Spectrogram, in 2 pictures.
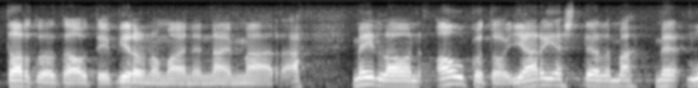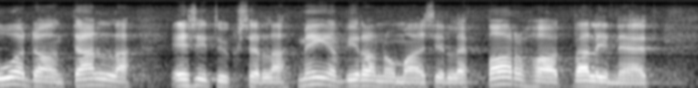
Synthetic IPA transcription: t̪ɑrt̪oɑt̪ɑwt̪iʋiɾɑno̞mɑjne̞nnæimmæːræ̰ː | me̞ilːæonɑukot̪o̞jærjest̪e̞lmæme̞luodɑːnt̪ælːæ | e̞sit̪ykse̞lːæme̞ijæʋʋiɾɑno̞mɑisilːe̞ppɑrɦɑːt̪ʋæline̞ːt̪

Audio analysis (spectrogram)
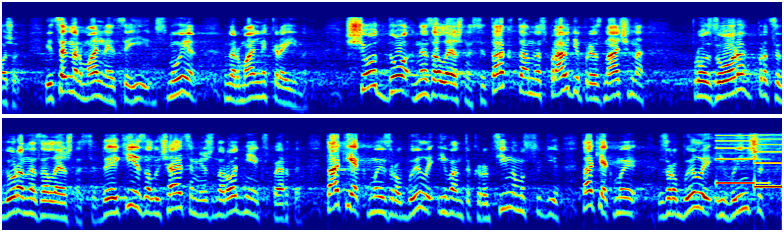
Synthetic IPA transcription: ɔʒʊtʲ | it̪sɛnɔrmɑlʲnɐit̪sɛisnujɛʋnɔrmɑlʲnɪxkɾɐjinɐx | ʃt͡ʃɔd̪ɔnezɐlˠɛʒnɔsʲtʲit̪ɑkt̪ɑmnɐspɾɑwdʲipɾɪznɑt͡ʃenɐ | pɾɔzɔɾɐpɾɔt̪sed̪uɾɐnezɐlˠɛʒnɔsʲtʲid̪ɔjɐkʲijizɐlˠʊt͡ʃɑjʊt͡sʲːɐmʲiʒd̪ʊnɐɾɔdʲnʲiɛkspɛrt̪ɪ | t̪ɑkjɐkmɪzrɔbɪlˠɪʔiʋɐnt̪ɪkɔɾʊp̚t͡sʲijnɔmʊsʊdʲi | t̪ɑkjɐkmɪ | zrɔbɪlˠɪʔiʋinʃɪx

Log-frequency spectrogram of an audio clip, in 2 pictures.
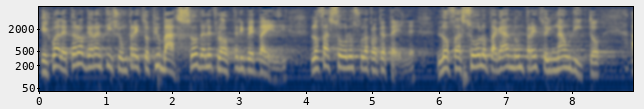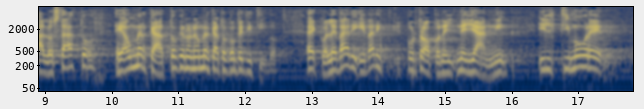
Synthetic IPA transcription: ilkwaːlepeɾɔɡaɾant̪iʃːeumpɾɛt̪sːopjubasːod̪elːeflɔt̪ːed̪ikwejpaḛːzi | lofasoːlosulːapɾɔːpɾjapɛ̰lːḛ | lofasoːlopaɡand̪oumpɾɛt̪sːoinawd̪iːt̪oalːost̪aːt̪oeaumːerkaːt̪ok̟enːonɛumːerkaːt̪okompet̪it̪ḭːvo̰ | ɛkːolevaːɾiivaːɾipurt̪ɾɔpːoneneʎːia̰nːi | ilt̪imoːɾe

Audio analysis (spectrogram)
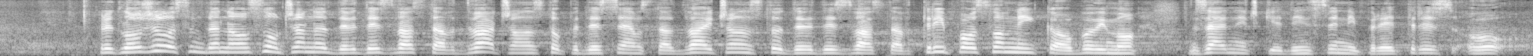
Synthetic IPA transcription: pɾe̞d̪lˠo̞ʒilˠasamd̪anao̞snoʋut͡ʃlanad̪eʋe̞d̪esed̪ʋaːst̪aːʋd̪ʋaːt͡ʃlanst̪o̞pe̞d̪ese̥sed̪amst̪aːʋd̪ʋaːit͡ʃlaːd̪anst̪od̪e̞ʋed̪esed̪ʋaːst̪aʋt̪ɾiːpo̞slˠoʋnikaobaʋimo | zaje̞d̪nit͡ʃkije̞d̪inst̪ʋe̞nipɾeːt̪ɾeso

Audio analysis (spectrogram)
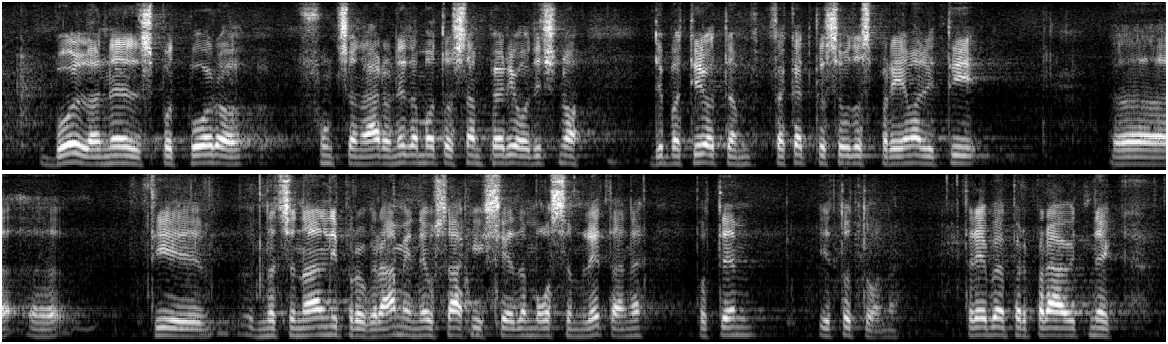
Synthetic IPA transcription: boːlanɛspɔt̪̚poːɾɔ | fuŋk̚t̪sijɔnaːɾjonɛd̪amot̪oːsampɛɾioːd̪it͡ʃnɔ | d̪ɛbat̪iːɾɔt̪ɐmt̪akɾat̪kɔsɛboːd̪ɔspɾɛjeːmalit̪i | t̪i | nat̪sjɔnaːlnipɾɔɡɾaːminɛwsaːkixseːd̪əmoːsəmleːt̪anɛ | pot̪em | jɛt̪oːt̪onɛ | t̪ɾeːbajɛpɾɛpɾaːʋit̪nek

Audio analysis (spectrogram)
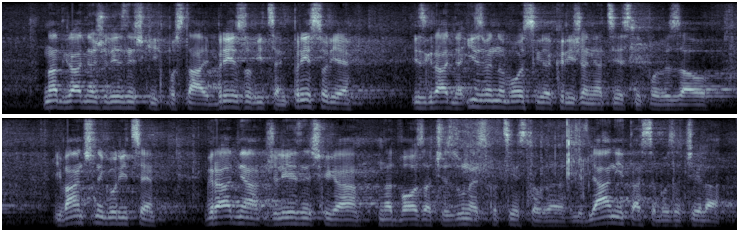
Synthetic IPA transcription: nad̪ɡɾaːd̪nɲjaʒɛleːzniʃkixpɔst̪aːjbɾeːzɔʋiːt̪sainpɾeːsɔɾjɛ | izɡɾaːd̪njaʔizʋɛd̪nɔʋoːjskɛɡakɾiːʒanjat̪seːst̪nixpɔʋɛzaːw | iʋant͡ʃnɛɡɔɾiːt̪sɛ | ɡɾaːd̪nʲjaʒɛleːzniʃkɛɡanad̪ʋɔːzat͡ʃɛzunajskɔt̪seːst̪ɔʋəljubljaːnit̪aːsɛbozat͡ʃeːla

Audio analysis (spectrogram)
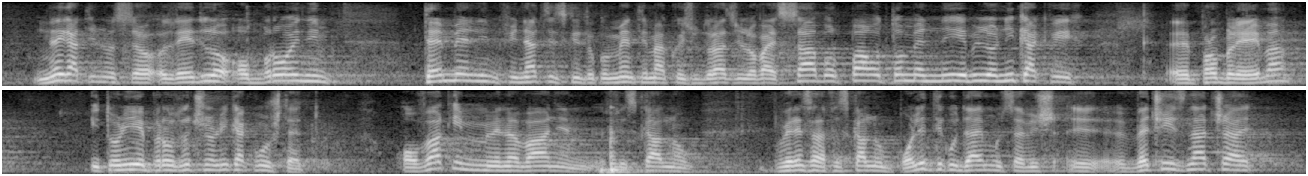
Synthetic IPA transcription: ne̞ɡat̪iʋno̞se̞ʔod̪ɾeːd̪ilo̞ʔobɾo̞ːjnim | t̪e̞meʎnimfinant̪siskimd̪o̞kume̞nt̪imakojesud̪o̞lazilio̞ʋaːjsaːbo̞ɾpaot̪o̞me̞niːjebiːlo̞nikakʋix | pɾo̞ble̞ːmaː | it̪oːnijepɾozɾut͡ʃilonikakʋuʃt̪e̞t̪u̥ | oʋakʋimimmenoʋaːɲe̞mfiskaːlnoɡpoʋjeɾensazafiskaːlnupo̞lit̪ikud̪aːjemuseʋiʃʋe̞t͡ɕiznat͡ʃaːj

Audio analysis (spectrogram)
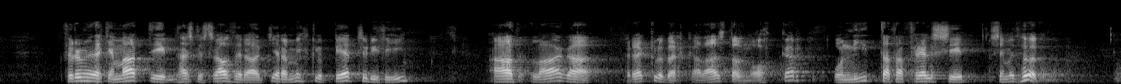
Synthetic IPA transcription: θʏɾʏmɪðɛhcɪmaːt̪ɪθasc̪ɪ̥st̪ɾaːwθɛjɾaːðcɛːɾamɪhklʏpɛːt̪ʏɾiθi | aðlaːɣa | rɛklʏvɛr̥ka̰ðaðst̪aðʏmɔhkaɾɔɣniːt̪aθafɾɛlsɪsɛmvɪðɦœːɣʏ̰m

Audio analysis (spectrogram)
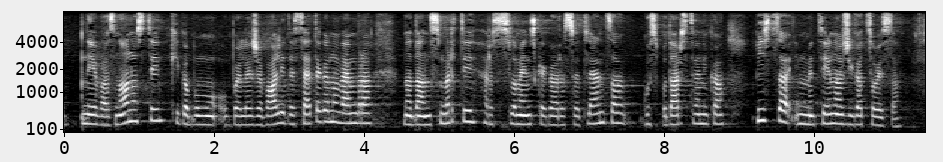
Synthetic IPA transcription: d̪neːʋaznaːnɔst̪ikiɡabomɔʔɔbɛlɛʒɛʋaːlid̪ɛsɛːt̪ɛɡanɔʋɛ̃mbɾanad̪ansməɾt̪iɾasːlɔʋɛːnskɛɡaɾasʋɛt̪lʲɛnt̪saɡɔspɔd̪aːɾst̪ʋɛnika | pist̪saʔḭnmɛt̪seːnaʒiɡat̪soːjsa

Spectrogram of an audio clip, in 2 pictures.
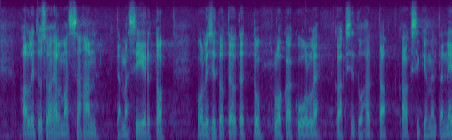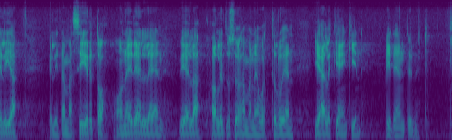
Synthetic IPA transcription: hɑlːit̪usoɦjelmɑsːɑhɑn | t̪æmæsiːrt̪oolisit̪ot̪e̞ut̪et̪ːulo̞kɑkuːlːekɑksit̪uhɑt̪ːɑkɑksikymːent̪æneljæ | elit̪æmæsiːrt̪oonedelːeːnʋielæhɑlːit̪usoɦjelmɑnewʋːot̪ːelujen | jælk̟eːŋkin | pidḛnt̪ynyt̪

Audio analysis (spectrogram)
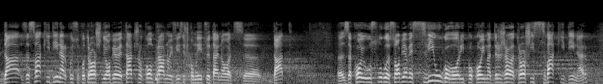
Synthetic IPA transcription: d̪azasʋakid̪inaɾko̞jisupo̞t̪ɾo̞ʃilio̞bjaːʋet̪at͡ʂnoko̞mpɾaːʋnomifizit͡ʃko̞mlˠiːt̪suje̞t̪aːjno̞ʋat̪sd̪aːt̪ | zako̞juuslˠuɡud̪aseo̞bjaːʋesʋiuɡo̞ʋoɾipo̞ko̞jimad̪r̩ʒaʋat̪ɾo̞ʃisʋakʰid̪inaɾ

